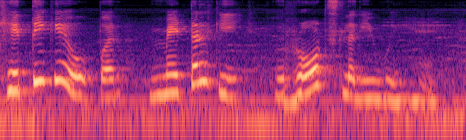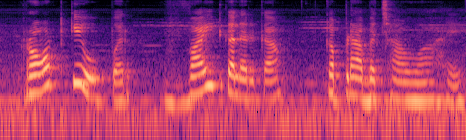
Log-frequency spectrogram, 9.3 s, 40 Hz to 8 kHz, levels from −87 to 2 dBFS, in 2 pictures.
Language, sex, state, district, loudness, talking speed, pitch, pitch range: Hindi, female, Madhya Pradesh, Dhar, -18 LUFS, 120 wpm, 205 Hz, 180-240 Hz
